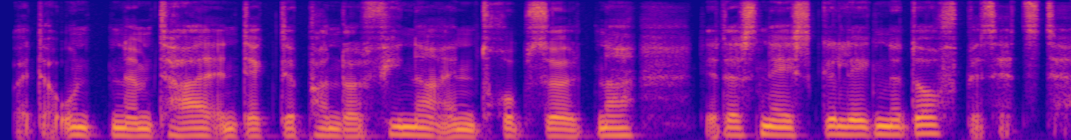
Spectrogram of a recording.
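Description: A man reading a historical audiobook in a calm, measured way, recorded close to a studio microphone. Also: mid-range voice, no room sound. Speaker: audiobook narrator. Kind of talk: scripted historical audiobook narration.

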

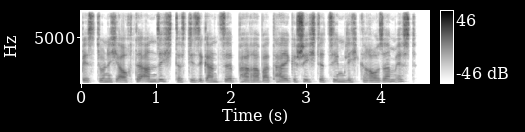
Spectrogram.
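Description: A woman's voice: on the low side, level tone, moderate pace, no echo, lightly acted. A woman reading a German audiobook, voicing a sardonic, evasive male warlock who answers with dry mockery. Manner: dry and mocking.

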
